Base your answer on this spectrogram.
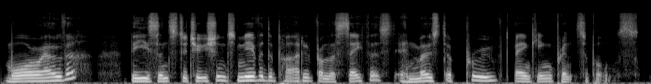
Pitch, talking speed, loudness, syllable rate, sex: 155 Hz, 120 wpm, -17 LUFS, 4.8 syllables/s, male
